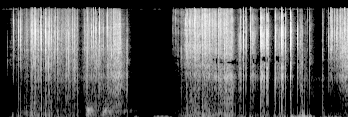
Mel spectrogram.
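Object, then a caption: Small wooden block with rough painted edges. Long acrylic nails tap and scratch the rough, gold-textured painted edges of a small solid wooden art block plaque with a maker's label on the back. The sound is a dry, bright, tearing-like rasp with quick clicks, stopping briefly near the middle before resuming with sharper taps amid the scratching.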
